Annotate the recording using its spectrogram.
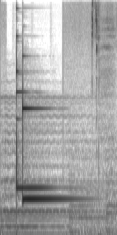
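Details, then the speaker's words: Two-tone ding-dong chime of a hospital room call bell rung by a patient, then faint room noise, in a narrated horror story. "bel ruangan bergegas aku menghampiri pasien yang membunyikan bel tersebut"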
